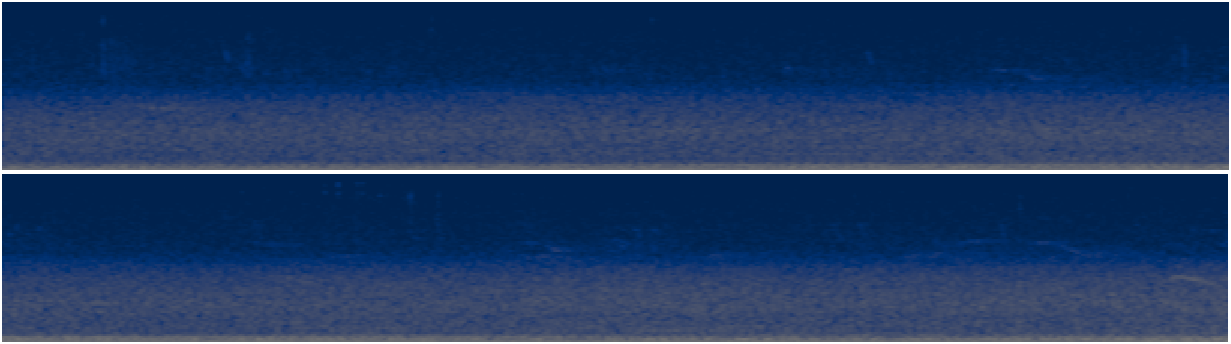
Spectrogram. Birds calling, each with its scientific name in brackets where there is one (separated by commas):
unidentified bird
